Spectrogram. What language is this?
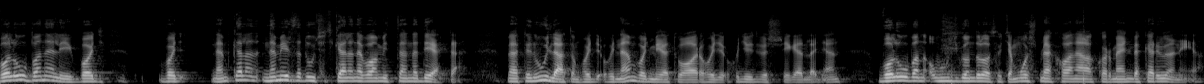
Hungarian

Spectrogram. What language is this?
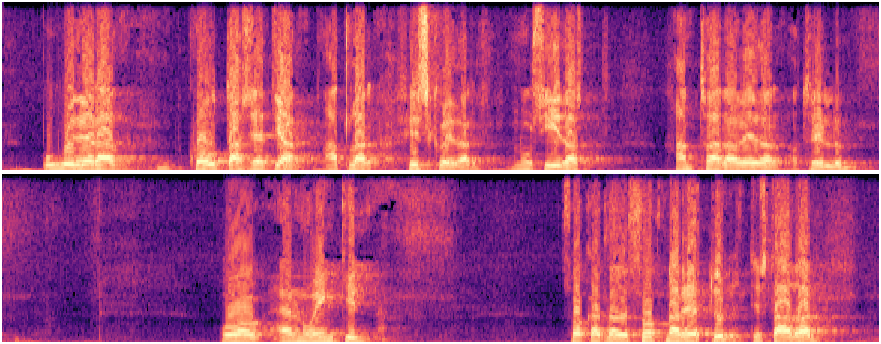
Icelandic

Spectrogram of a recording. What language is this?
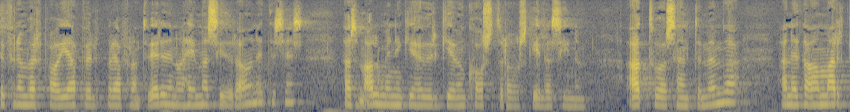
Icelandic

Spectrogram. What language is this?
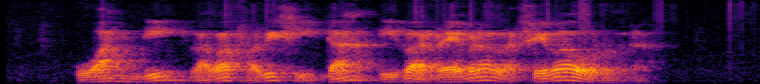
Catalan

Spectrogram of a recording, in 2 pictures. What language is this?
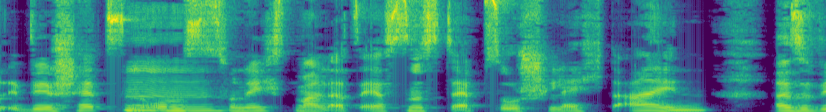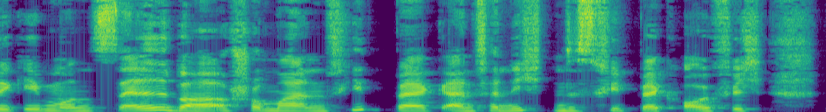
German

